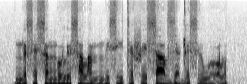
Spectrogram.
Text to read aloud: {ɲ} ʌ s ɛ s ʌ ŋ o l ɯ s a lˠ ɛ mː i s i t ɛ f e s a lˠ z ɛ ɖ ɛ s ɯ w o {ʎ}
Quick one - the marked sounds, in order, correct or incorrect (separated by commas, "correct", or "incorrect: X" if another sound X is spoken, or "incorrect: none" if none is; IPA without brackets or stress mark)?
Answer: correct, incorrect: lˠ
